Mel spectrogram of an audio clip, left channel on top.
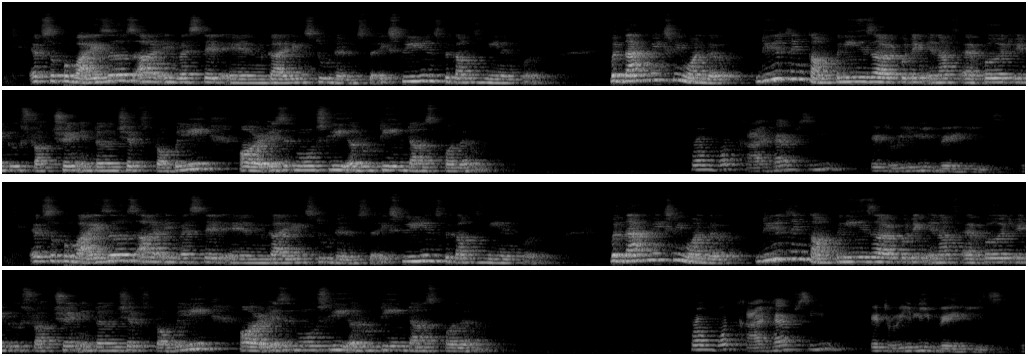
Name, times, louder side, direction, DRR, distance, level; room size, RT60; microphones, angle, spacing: voice 1, 0.3-5.4 6.1-7.3 7.5-15.1, left 2 dB, 60° left, -3 dB, 0.6 m, -29 dB
voice 2, 17.1-18.6 18.9-20.4, right 2 dB, 50° right, 6 dB, 0.5 m, -40 dB
4.2 x 2.9 x 2.8 m, 0.66 s
head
